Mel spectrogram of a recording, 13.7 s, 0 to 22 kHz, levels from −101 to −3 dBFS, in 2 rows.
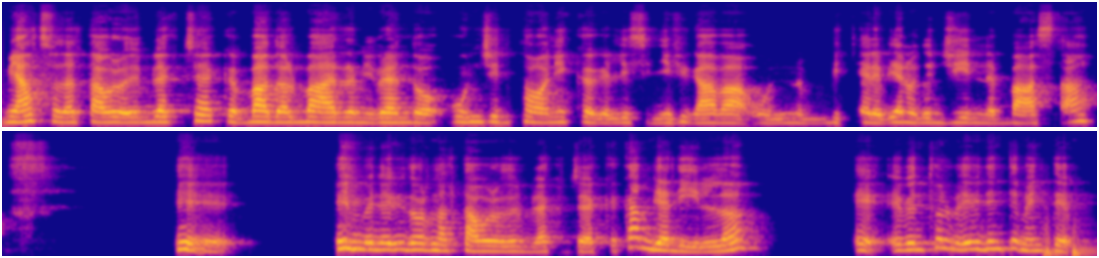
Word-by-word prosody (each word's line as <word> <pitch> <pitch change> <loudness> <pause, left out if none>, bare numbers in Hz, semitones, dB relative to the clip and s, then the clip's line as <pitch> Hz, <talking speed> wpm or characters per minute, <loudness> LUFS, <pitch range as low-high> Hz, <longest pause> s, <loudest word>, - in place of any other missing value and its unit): mi 170 - +1
alzo 185 0 +5
dal 165 -1 0
tavolo 165 -1 +4
del 165 +1 0
blackjack, 175 +2 -1
vado 175 0 +7
al 165 0 +1
bar, 160 -2 +4
mi 150 -2 -8
prendo 155 -2 +1
un 175 0 -4
gin 175 -2 -7
tonic, 165 -1 -2
che - - -4
lì 150 +2 -9
significava 140 0 0
un 135 -1 -10 0.3
bicchiere 450 - -3
pieno 155 - -1
de 150 0 -7
gin 145 -1 -8
e 130 - -5
basta, 135 +9 -1 1.1
e 470 -1 +1 0.6
e 245 - +6
me 235 -2 +2
ne 215 -1 0
ritorno 210 -2 +1
al 180 - -6
tavolo 165 -2 +3
del 160 0 -3
blackjack. 155 0 -5
Cambia 260 -9 +3
deal 180 - -2 0.5
e 465 -1 -3
eventualme 215 +3 -2
evidentemente 220 - -1
170 Hz, 165 wpm, -24 LUFS, 155-210 Hz, 1.1 s, vado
